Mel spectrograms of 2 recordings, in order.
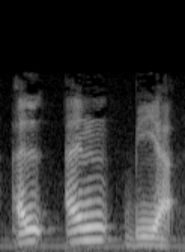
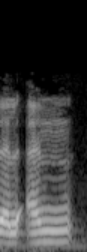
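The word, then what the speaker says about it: الأنبياء: So we don't pronounce it Al-An, we change the Noon into a Meme, and then we do a Ghunnah, okay?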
